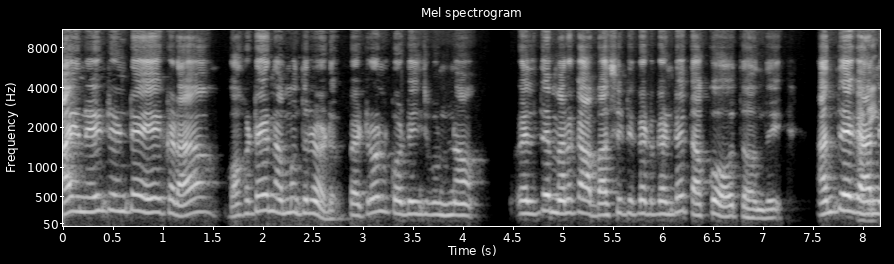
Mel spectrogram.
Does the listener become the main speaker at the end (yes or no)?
no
